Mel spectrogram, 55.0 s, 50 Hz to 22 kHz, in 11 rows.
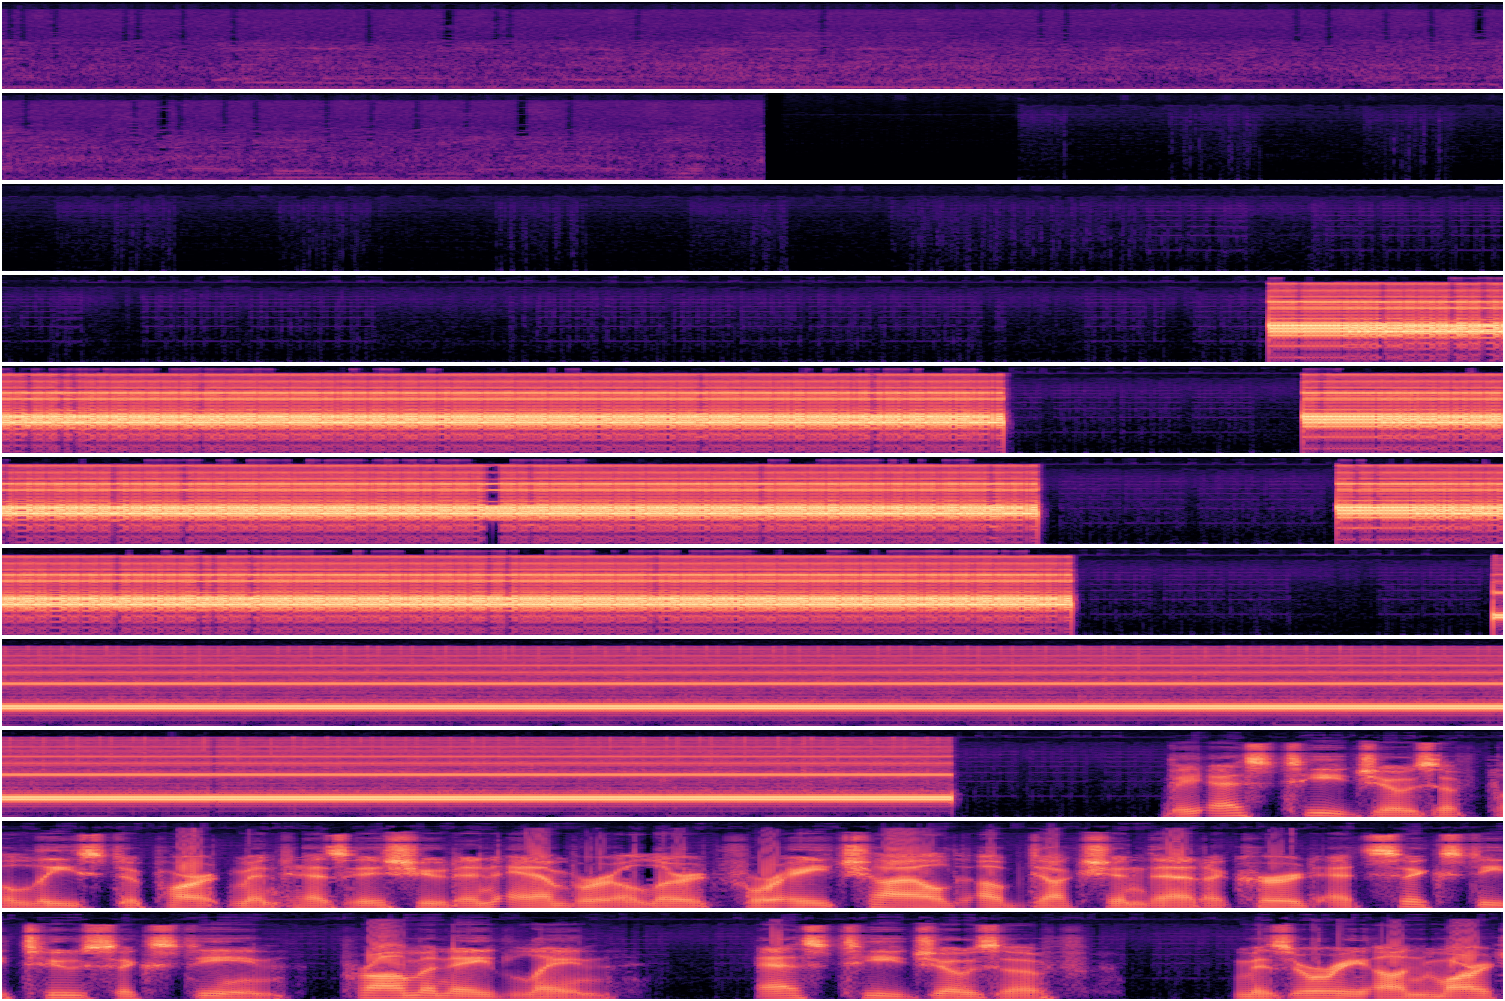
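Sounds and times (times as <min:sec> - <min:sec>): screeching data bursts: 0:29.5 - 0:33.6.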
